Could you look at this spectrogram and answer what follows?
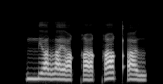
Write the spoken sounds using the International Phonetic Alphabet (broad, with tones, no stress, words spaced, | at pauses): mʲʌ˧lˠɛ˨˩ʊ̯qe˨˩ qɛ˦˥qʼɯ˨˩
